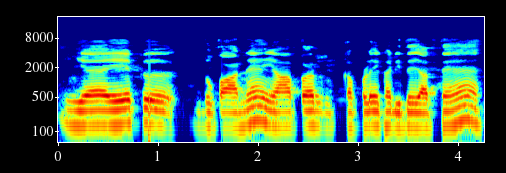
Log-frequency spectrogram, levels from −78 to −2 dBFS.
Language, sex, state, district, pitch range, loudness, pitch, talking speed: Hindi, male, Uttar Pradesh, Jyotiba Phule Nagar, 125-140 Hz, -14 LUFS, 135 Hz, 140 wpm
